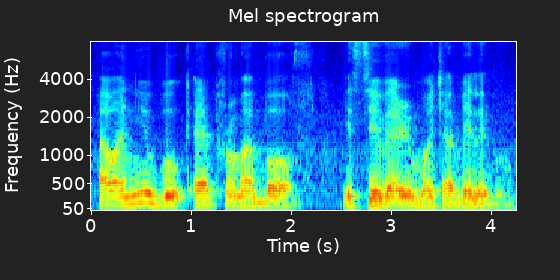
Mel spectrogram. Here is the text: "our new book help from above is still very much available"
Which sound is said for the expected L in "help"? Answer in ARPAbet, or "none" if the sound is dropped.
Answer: none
